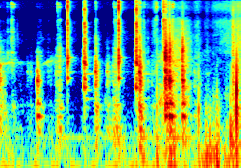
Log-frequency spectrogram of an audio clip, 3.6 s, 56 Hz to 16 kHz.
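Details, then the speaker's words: Kawasaki Mule 3010: starter relay clicking sharply and irregularly, about a dozen clicks in four seconds, with no cranking; a new starter did not fix it, and it is not the starter relay. "so what i've done is this originally i thought it was a starter relay and that wasn't the problem so here's what happens if you put the starter relay on there you can hear it clicking so something's happening"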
